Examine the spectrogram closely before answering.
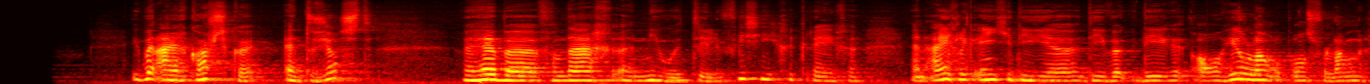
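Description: A middle-aged woman talks animatedly close to the microphone.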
